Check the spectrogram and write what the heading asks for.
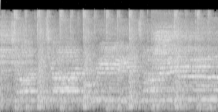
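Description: Live youth worship band playing: voices singing held notes over electric guitars, bass and drums.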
